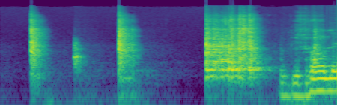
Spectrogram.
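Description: Glass tumblers set down on a tray with three sharp clinks, about half a second apart. From about three seconds in, a louder, steady sound of another kind takes over.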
